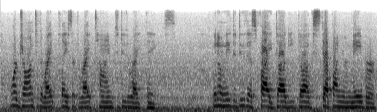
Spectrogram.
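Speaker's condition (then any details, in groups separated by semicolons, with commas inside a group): No condition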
